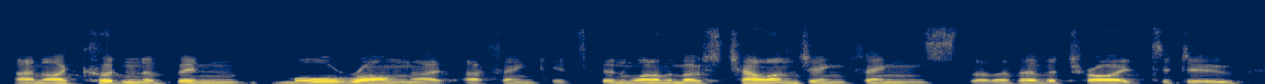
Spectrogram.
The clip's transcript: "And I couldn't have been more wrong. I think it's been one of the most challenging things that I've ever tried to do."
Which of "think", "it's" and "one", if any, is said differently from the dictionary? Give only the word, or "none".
none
